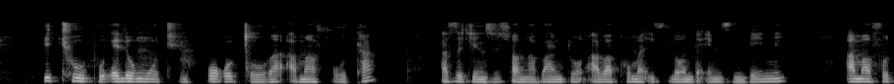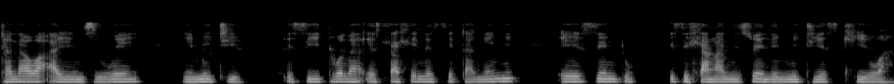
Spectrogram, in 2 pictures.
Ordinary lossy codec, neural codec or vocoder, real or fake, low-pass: Opus, 32 kbps; codec, 16 kHz, 4 kbps, FunCodec, trained on Chinese and English, 50 frames a second; fake; 7.2 kHz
